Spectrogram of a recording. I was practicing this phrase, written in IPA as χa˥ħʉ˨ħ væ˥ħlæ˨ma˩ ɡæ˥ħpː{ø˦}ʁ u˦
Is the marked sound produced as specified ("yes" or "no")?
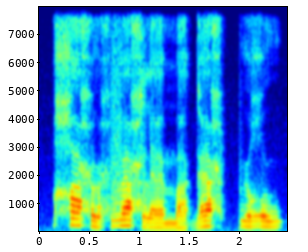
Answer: no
